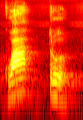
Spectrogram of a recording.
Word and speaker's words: quatro: na de baixo ó quatro duas sílabas Observe você fala quatro ou quatro quatro certo você faz igual a mim então nós estamos certos certo então a letra u é pronunciada então eu tenho semivogal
